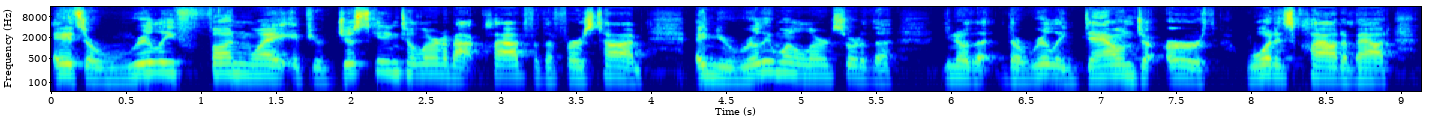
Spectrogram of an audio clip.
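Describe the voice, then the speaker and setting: Animated in tone, a man with an Alabama accent talks at a fairly quick pace and a fairly high pitch. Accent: Southern US (Alabama). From US South, Alabama. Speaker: cloud computing instructor. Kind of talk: live-streamed webinar chat. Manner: fast.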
